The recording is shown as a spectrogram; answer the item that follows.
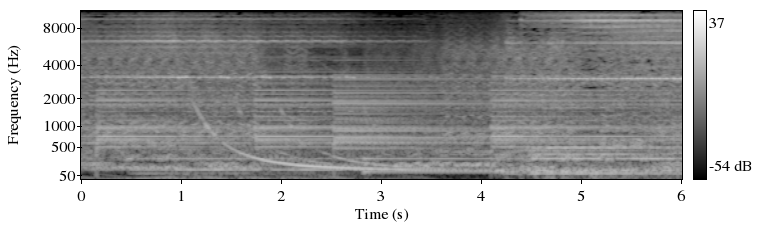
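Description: Experimental synthesizer drone music: layered steady tones that shift in blocks every second or so, with a long descending pitch glide sweeping down about a second in.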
